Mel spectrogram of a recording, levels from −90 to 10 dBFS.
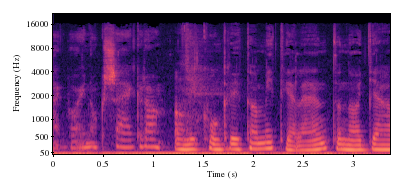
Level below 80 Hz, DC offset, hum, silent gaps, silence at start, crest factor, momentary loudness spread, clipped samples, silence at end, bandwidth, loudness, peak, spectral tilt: -28 dBFS; under 0.1%; none; none; 0 s; 14 dB; 7 LU; under 0.1%; 0 s; 17 kHz; -21 LUFS; -6 dBFS; -5.5 dB/octave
